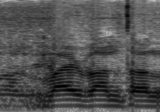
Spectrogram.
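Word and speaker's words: വാഴ്വാന്തോൾ: How you pronounce the waterfall? Varasa? Vaഴവാന്തോൾ waterfall. How do we say let's go to Vaഴവാന്തോൾ waterfall?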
